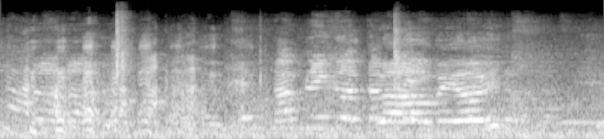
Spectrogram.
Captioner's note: laughing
